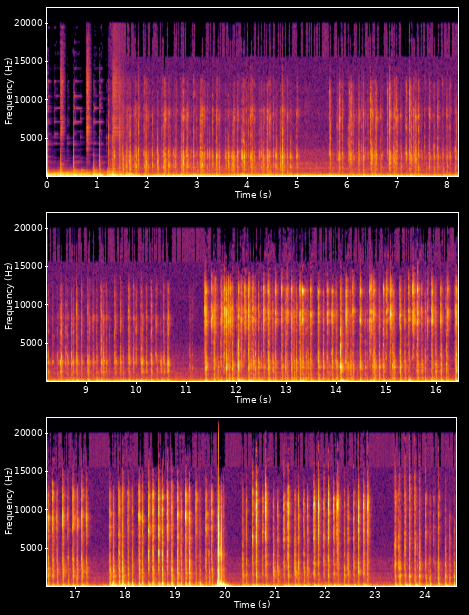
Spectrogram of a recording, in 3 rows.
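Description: Steady typing on a full-size Logitech G512 mechanical keyboard, close and clear, a continuous patter of key clicks with occasional louder strokes and brief pauses, no talking.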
